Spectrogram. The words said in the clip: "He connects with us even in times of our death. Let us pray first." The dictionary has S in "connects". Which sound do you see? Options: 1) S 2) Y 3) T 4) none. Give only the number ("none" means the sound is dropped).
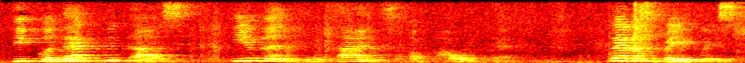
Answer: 4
